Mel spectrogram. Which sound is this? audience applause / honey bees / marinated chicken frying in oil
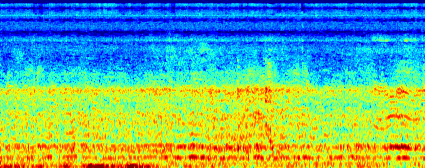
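honey bees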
